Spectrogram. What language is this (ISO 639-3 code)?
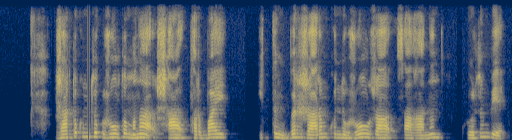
kaz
